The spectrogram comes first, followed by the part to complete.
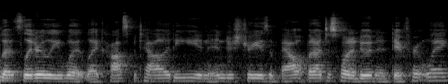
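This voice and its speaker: A woman with an Arkansas accent at a very fast pace, noticeable background noise behind her. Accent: Southern US (Arkansas). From US South, Little Rock, Arkansas. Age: 20s. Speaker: artist, waitress and nursing student. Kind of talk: casual chat.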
